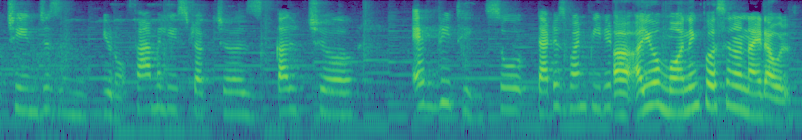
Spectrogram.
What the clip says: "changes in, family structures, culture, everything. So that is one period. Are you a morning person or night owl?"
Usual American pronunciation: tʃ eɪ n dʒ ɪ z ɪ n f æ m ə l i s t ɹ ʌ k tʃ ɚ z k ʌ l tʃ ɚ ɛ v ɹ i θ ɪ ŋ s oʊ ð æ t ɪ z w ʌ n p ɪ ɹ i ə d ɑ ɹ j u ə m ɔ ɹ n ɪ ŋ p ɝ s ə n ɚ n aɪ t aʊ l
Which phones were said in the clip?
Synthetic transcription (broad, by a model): tʃ eɪ n dʒ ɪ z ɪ n f æ m ə l i s t ɹ ʌ k tʃ ɚ z k ʌ l tʃ ɚ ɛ v ɹ i t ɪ ŋ s oʊ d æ t ɪ z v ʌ n p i ɹ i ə ɑ ɹ j u ə m ɔ ɹ n ɪ ŋ p ɝ s ə n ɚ n aɪ t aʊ l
